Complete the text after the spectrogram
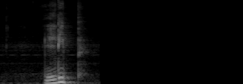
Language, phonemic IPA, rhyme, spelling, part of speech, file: Dutch, /lip/, -ip, liep, verb, Nl-liep.ogg
- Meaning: singular past indicative of lopen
